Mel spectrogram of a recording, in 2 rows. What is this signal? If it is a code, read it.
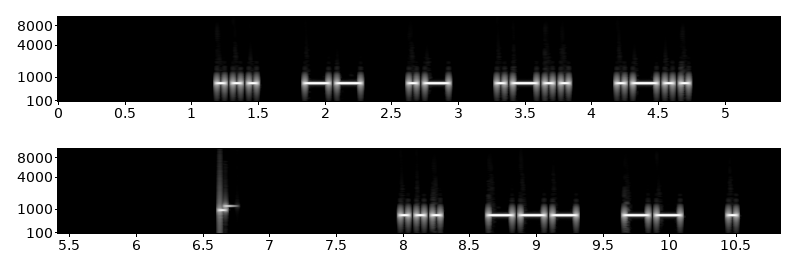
Morse code, heard as a keyed tone, about 20 wpm, spaced as for 14 wpm, 700 Hz. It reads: SMALL SOME
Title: 2x Character Spacing - Top 300 Words - 20wpm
